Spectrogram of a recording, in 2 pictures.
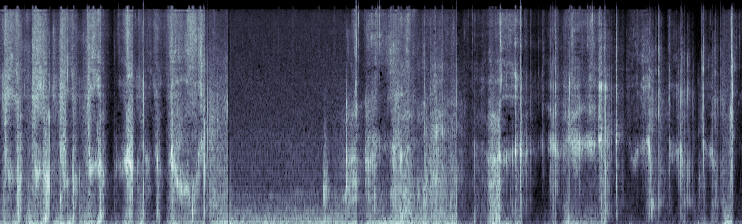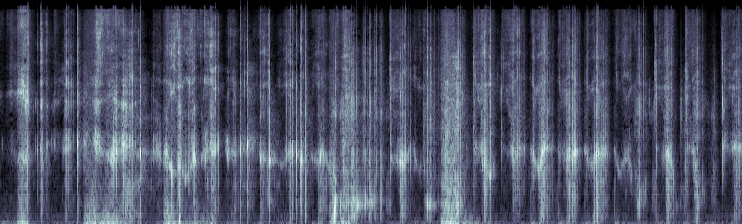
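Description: Close-up biting and chewing of hard lumps of china clay: dense, crisp crunching and crackling, easing off for a couple of seconds about five seconds in, then going on in repeated bites.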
